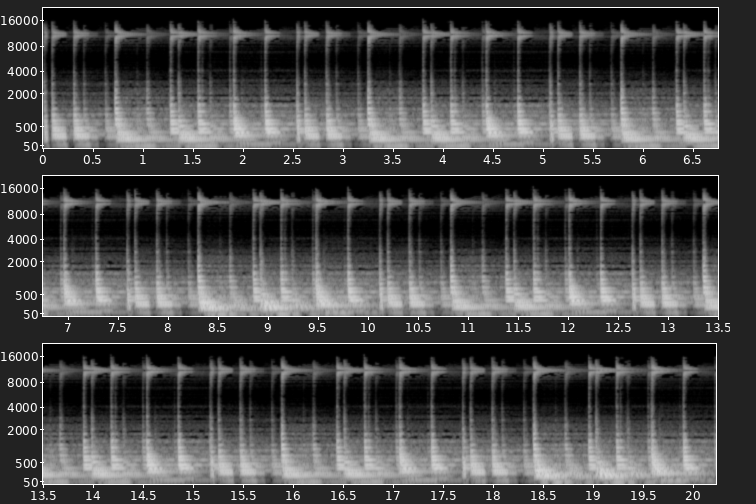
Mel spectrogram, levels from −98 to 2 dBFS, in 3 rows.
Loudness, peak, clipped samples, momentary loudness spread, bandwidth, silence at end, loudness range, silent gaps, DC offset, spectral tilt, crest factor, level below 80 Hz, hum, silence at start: -20 LUFS; -2 dBFS; under 0.1%; 4 LU; 16 kHz; 0 s; 1 LU; none; under 0.1%; -6 dB/octave; 18 dB; -42 dBFS; none; 0 s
